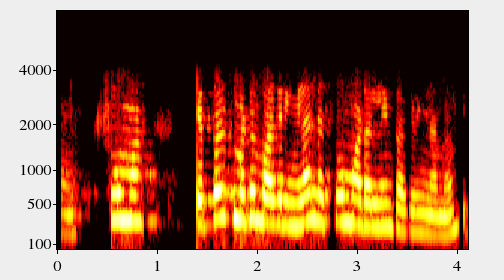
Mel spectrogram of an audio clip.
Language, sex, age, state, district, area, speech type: Tamil, female, 18-30, Tamil Nadu, Sivaganga, rural, conversation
